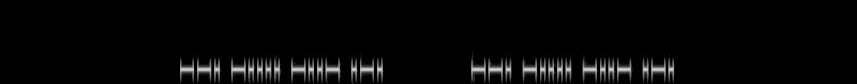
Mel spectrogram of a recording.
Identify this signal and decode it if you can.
Morse code, heard as a keyed tone, about 28 wpm, 700 Hz. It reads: G6XR G6XR
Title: DXCC-100 Call Signs - 4 Characters - Repeated 2x - 28wpm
